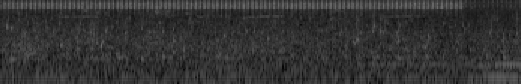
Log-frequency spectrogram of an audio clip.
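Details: Male cricket rubbing its wings in song to attract or court females or scare rivals: a fast, evenly pulsed high trill that holds steady for nearly four seconds before cutting off.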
